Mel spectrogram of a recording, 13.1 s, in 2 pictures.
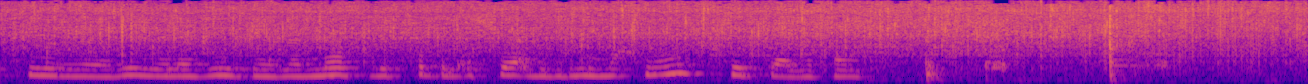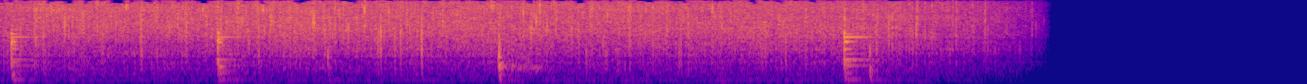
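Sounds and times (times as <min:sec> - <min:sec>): beans sizzling in oil: 0:00.0 - 0:11.8
spatula knocking against pot: 0:04.6 - 0:06.0, 0:06.6 - 0:07.0, 0:07.6 - 0:08.0, 0:09.0 - 0:09.3, 0:10.8 - 0:11.0.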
